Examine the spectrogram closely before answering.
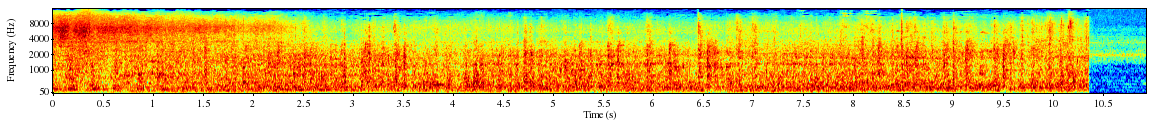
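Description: Railway passenger coaches rolling past close by, their wheels clattering over the rail joints in a clickety-clack, until the sound cuts off suddenly near the end.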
